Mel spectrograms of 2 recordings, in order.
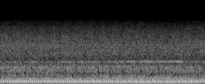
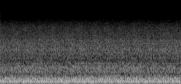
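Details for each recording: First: Jeep Willys engine running on a newly installed Fueltech ECU, restarted after ECU power cycle; even, steady idle with low constant drone, no misses, knocks or hunting, very small fuel correction; normal idle. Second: Jeep Willys with FuelTech programmable injection, steady fast even idle with a low drone and no misses; idle sits higher after the fuel map change.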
